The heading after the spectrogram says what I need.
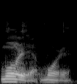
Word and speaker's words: Moria: How do you pronounce that? Moria.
